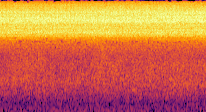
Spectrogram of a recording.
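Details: Cicada song: a dense, unbroken high-pitched buzz, held perfectly steady like a continuous hiss, with no other sounds.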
